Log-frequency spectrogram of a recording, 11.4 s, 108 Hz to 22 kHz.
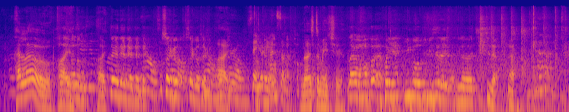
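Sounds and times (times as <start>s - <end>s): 
overlapping voices greeting and chatting: 0.1s - 11.2s
speech: 0.3s - 11.2s
staff clapping in quick uneven bursts: 9.4s - 11.3s.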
